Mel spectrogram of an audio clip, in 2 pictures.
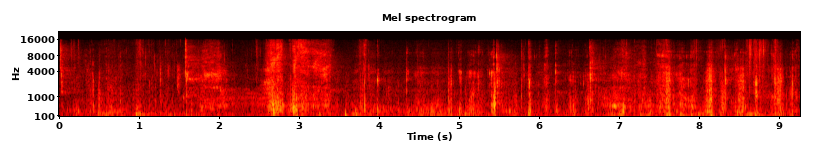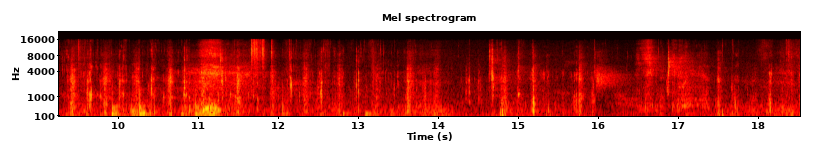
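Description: Close-miked chewing and lip smacking of a person eating rice and pork by hand, with many short wet clicks, mixed with the squish of fingers working rice on a foil-lined tray.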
